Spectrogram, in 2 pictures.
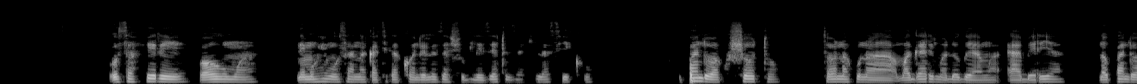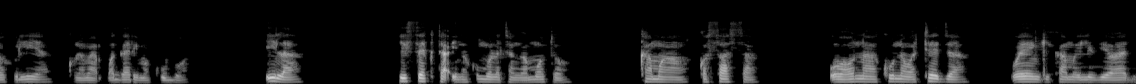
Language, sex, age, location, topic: Swahili, male, 18-24, Nairobi, government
